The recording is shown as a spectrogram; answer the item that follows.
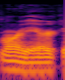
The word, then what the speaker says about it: Maurier: Maurier. It's Maurier because it's French.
